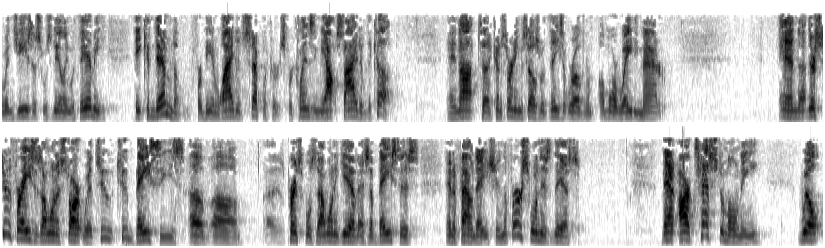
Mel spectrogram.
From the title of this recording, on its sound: Ketha Heights Baptist Church ~ Live Broadcast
